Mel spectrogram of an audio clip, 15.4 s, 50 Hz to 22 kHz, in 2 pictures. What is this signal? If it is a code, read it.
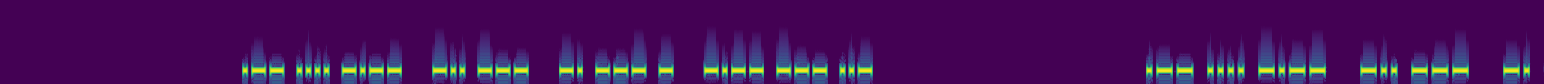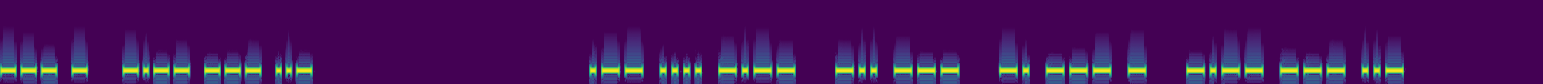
Morse code, heard as a keyed tone, about 42 wpm, 700 Hz. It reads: WHY DO NOT YOU WHY DO NOT YOU WHY DO NOT YOU
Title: Speed-Racing - Sets of 4 Words 35wpm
